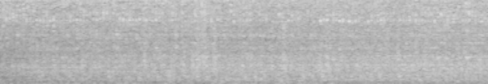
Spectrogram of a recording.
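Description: An old, rough truck with no synchros, double-clutched through third and fourth gear while driving, gives a steady, loud, dense engine drone with constant vibration throughout and no clear break at the shifts.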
